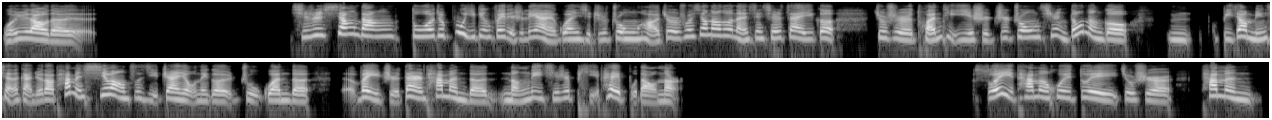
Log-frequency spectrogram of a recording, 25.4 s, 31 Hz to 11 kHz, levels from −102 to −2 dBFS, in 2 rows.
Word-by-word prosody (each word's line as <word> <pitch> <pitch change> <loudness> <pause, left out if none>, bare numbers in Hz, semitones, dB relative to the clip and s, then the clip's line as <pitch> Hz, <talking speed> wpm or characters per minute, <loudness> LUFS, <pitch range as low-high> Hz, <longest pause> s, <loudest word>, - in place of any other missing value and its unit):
我 195 +1 -5
遇 250 +2 -4
到 220 -3 +8
的 185 - -2 2.0
其 280 - -8
实 345 +2 0
相 380 +2 +4
当 310 -3 +3
多， 305 +1 -1
就 325 0 -5
不 430 +6 -2
一 290 -5 -8
定 295 -2 -7
非 295 +1 +1
得 - - -5
是 215 - -9
恋 270 +2 +2
爱 185 -7 +3
关 230 +4 -2
系 200 -3 -12
之 215 +3 -11
中 235 0 -4
哈， 180 -6 0
就 265 +4 -4
是 250 - -3
说 300 +3 -6
相 355 +3 -1
当 335 -1 +3
多 325 -1 -1
的 - - 0
男 205 - 0
性 255 +2 -10
其 245 - -12
实 255 +1 -3
在 270 0 +1
一 230 0 -8
个， 255 +3 0 0.4
就 265 -1 -7
是 220 -5 -2
团 210 +4 +3
体 290 - -12
意 210 +3 -7
识 200 -2 -5
之 260 +5 -8
中， 280 +1 -3
其 275 - -10
实 335 0 -6
你 235 - -12
都 435 - 0
能 290 -7 -3
够， 210 -3 +3 0.4
嗯， 215 -2 -11 0.3
比 230 -1 -8
较 300 +5 +5
明 230 -2 -5
显 255 - -2
地 200 - -5
感 - - 0
觉 200 - -5
到， 220 -1 +4
他 390 - +5
们 305 -8 -4
希 350 +4 -2
望 345 -8 +5
自 255 +1 -14
己 185 -6 -12
占 240 0 +4
有 195 -2 -2
那 190 0 -7
个 185 -1 -2
主 200 -3 -11
观 200 -1 +1
的， 180 -2 0 0.3
呃， 310 +1 -12
位 265 -7 +4
置， 165 - -6
但 305 - +6
是 250 - +4
他 310 +5 +3
们 260 -8 -3
的 180 -2 -1
能 195 +1 -4
力 260 -1 -1
其 230 0 -12
实 260 +2 -6
匹 - - -14
配 - - +3
不 - - -16
到 170 -2 +1
那 185 +2 0
儿。 - - -5 2.9
所 295 +4 +2
以 365 -9 +2
他 280 +4 +3
们 280 -3 -2
会 275 -1 -4
对 390 - 0
就 230 -3 -9
是 190 -5 -2 0.3
他 325 -1 +7
们 245 -10 -3
245 Hz, 240 characters per minute, -23 LUFS, 210-295 Hz, 2.9 s, 到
